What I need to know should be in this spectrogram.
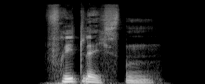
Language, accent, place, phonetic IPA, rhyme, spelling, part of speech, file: German, Germany, Berlin, [ˈfʁiːtlɪçstn̩], -iːtlɪçstn̩, friedlichsten, adjective, De-friedlichsten.ogg
- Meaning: 1. superlative degree of friedlich 2. inflection of friedlich: strong genitive masculine/neuter singular superlative degree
